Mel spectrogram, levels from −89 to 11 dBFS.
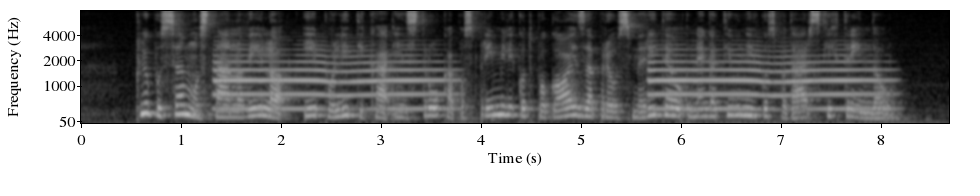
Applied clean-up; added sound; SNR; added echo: none; Trumpet; 1 dB; none.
